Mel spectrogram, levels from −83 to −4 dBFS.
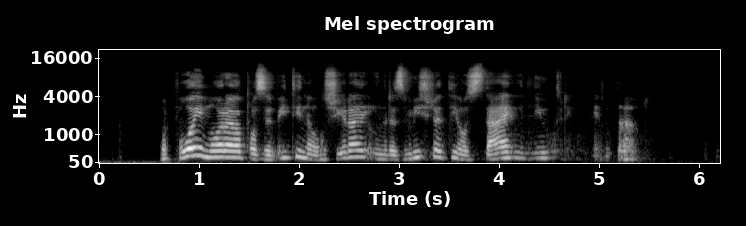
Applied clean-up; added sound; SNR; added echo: neural mask model DeepFilterNet 3.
